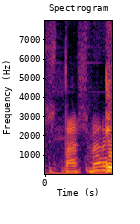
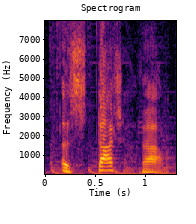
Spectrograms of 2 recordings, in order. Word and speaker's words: Støjberg: Støjberg. Inger Støjberg. – Muy bien pronunciado, le digo.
